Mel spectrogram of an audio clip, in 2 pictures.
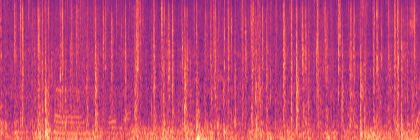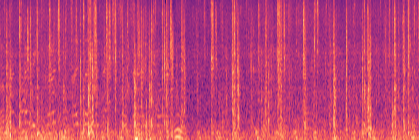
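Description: Heavy rain pours down and patters.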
